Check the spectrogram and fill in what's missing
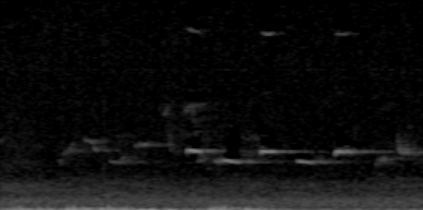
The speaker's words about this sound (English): I hope you can hear the beautiful surroundings where I am. I can hear frogs and birdies and water trickling out on the running trail.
